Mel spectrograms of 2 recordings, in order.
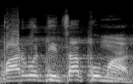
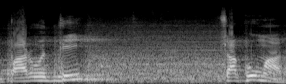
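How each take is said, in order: First: The break comes after the syllable 'cha'. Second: The break comes before the syllable 'cha'. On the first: "पार्वतीचा Kumar म्हटलं तर काय अर्थ होतो? पार्वतीचा मुलगा" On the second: "तो जो चा आहे तो शब्द आपण तिकडे टाकला"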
